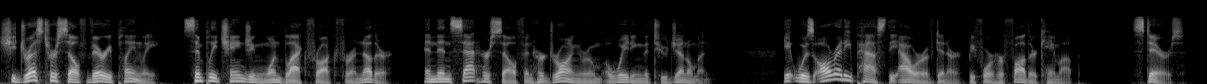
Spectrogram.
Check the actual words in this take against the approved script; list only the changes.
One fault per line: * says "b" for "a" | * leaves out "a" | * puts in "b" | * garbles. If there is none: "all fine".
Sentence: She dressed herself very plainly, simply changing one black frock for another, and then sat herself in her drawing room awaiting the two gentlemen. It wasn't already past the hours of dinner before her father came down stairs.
* says "was" for "wasn't"
* says "hour" for "hours"
* says "up" for "down"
